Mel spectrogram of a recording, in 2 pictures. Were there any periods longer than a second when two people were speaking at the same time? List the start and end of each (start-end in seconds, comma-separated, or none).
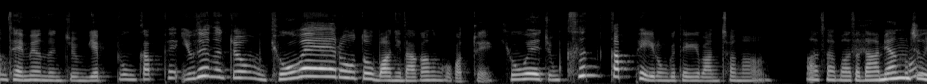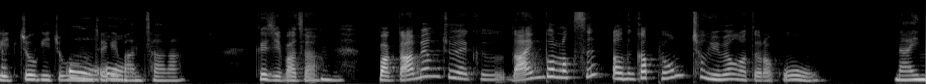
8.8-10.7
